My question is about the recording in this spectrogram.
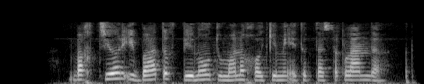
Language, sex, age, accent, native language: Uzbek, female, 18-24, Xorazm, Uzbek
